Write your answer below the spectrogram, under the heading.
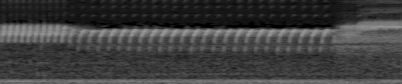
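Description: A canary delivers a long, fast rolling trill of high bright notes, about twenty pulses in two seconds, ending on a higher buzzy phrase over a low hum.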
